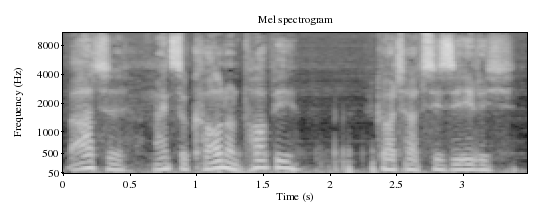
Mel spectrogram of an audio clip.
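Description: A man's voice: medium pitch, unhurried, darkish tone, slightly rough. A man reading a storybook voices a stoned, laid-back male bee who talks in drawling slang.

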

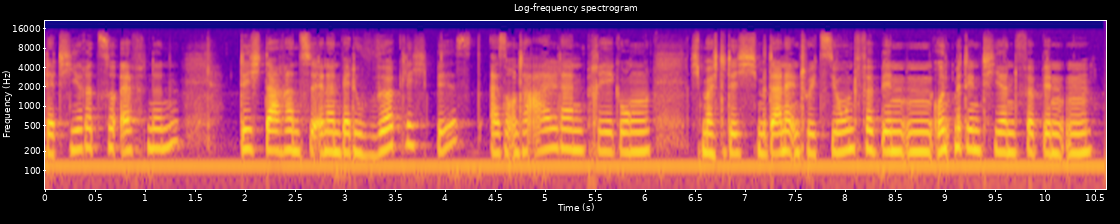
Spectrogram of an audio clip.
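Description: A woman hosting a podcast, speaking gently and from the heart, straight to the listener. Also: medium pitch, slight background noise. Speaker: podcast host. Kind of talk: warm solo podcast intro.

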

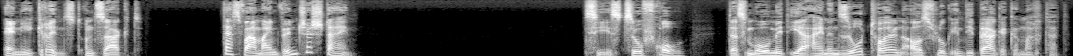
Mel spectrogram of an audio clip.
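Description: Male narrator for a kids' audio story, unhurried and expressive, husky, dry close sound. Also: medium pitch, dry recording. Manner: slow, expressive, sing-song reading.

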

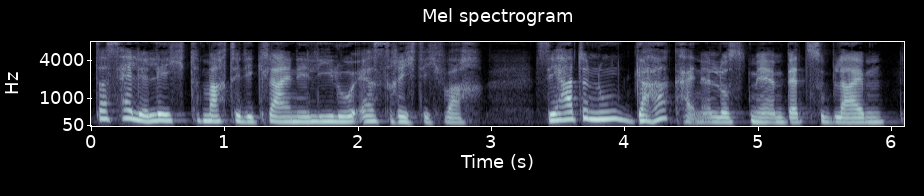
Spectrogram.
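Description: A woman reading a children's bedtime story aloud in a gentle, unhurried storytelling manner. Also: fairly low pitch, animated. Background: faint music.

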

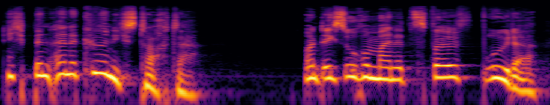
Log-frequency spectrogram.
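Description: A man's voice: high voice, huge pitch swings, normal speed, a little mellow, voice pushed up, heavily acted. A man voicing a young princess in a spoken fairy tale, earnest and pleading. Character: young princess searching for her brothers.

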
